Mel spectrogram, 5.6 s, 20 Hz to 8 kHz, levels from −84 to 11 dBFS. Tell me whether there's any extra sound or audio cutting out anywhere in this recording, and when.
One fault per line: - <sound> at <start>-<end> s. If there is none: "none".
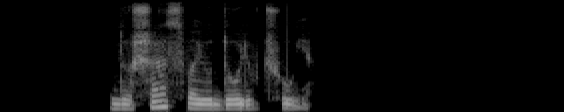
none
